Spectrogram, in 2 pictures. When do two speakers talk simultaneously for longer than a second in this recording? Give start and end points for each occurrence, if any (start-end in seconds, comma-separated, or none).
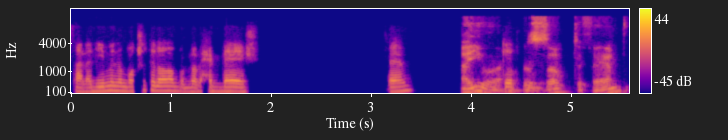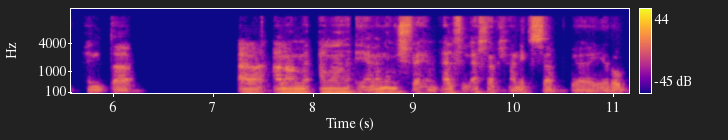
none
